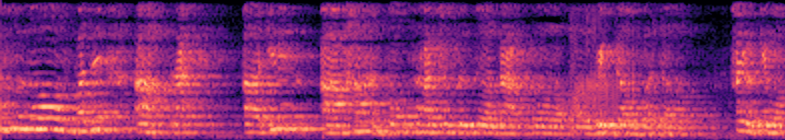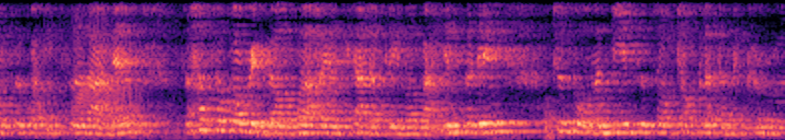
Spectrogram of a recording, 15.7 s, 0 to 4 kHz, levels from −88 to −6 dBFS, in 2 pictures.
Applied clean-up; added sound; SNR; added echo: none; Fart; 16 dB; reverberation time 1.1 s.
